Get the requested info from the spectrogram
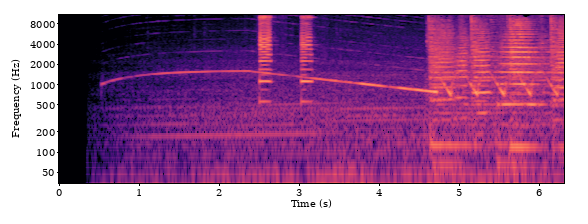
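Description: Intro sound effect: a single siren-like wail that rises and then falls slowly over a swelling rumble, with two short beeps in the middle. Upbeat rhythmic music starts near the end.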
